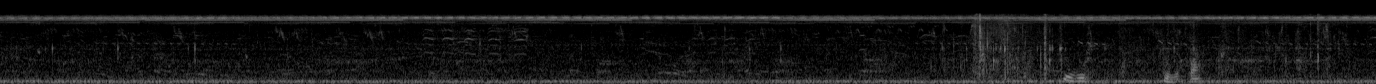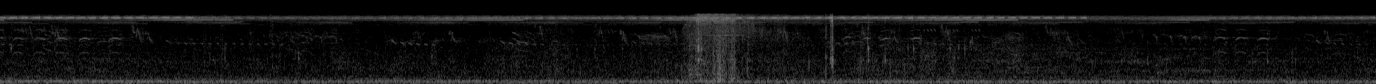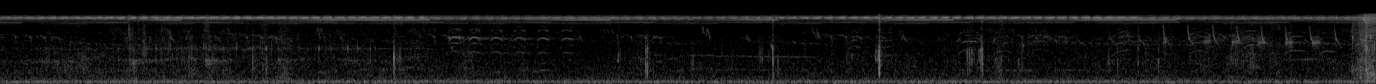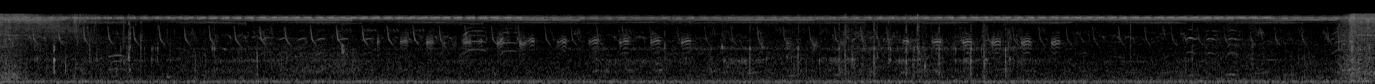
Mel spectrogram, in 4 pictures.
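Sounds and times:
high-pitched insect chorus: 0.0s - 55.0s
bird calls: 0.3s - 24.6s.

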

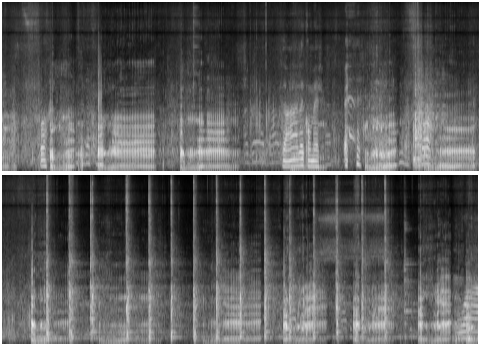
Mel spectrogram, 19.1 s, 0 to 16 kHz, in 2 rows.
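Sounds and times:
lion growling: 0.0s - 19.0s
fast sharp knocks: 10.4s - 17.8s.

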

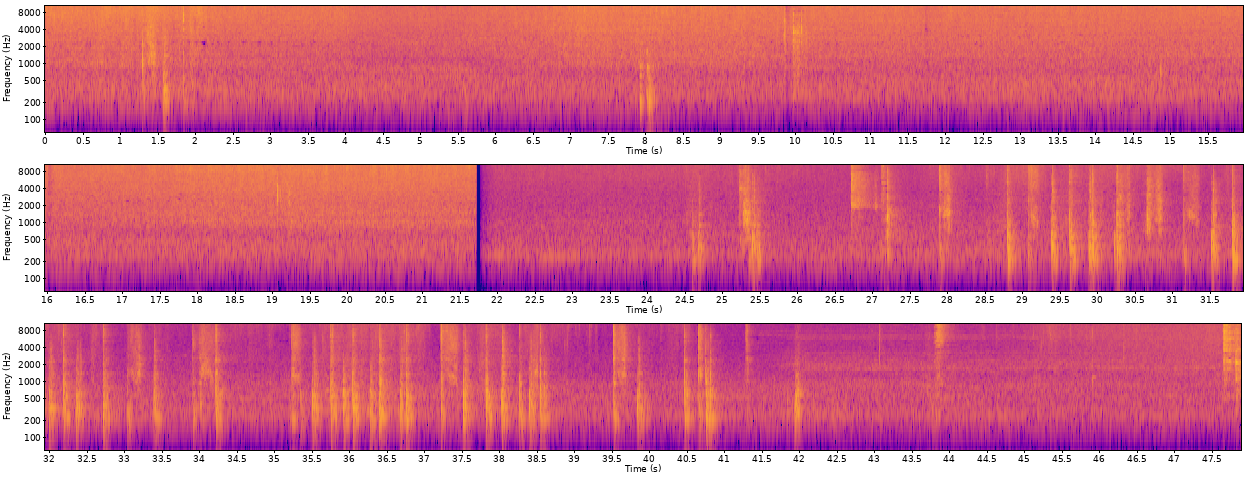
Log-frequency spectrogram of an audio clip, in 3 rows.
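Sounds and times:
noodles sizzling in a wok: 0.0s - 47.9s
spatula scraping pan: 1.2s - 2.1s, 24.5s - 25.6s, 26.9s - 34.4s, 35.2s - 38.8s, 39.5s - 40.9s.

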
